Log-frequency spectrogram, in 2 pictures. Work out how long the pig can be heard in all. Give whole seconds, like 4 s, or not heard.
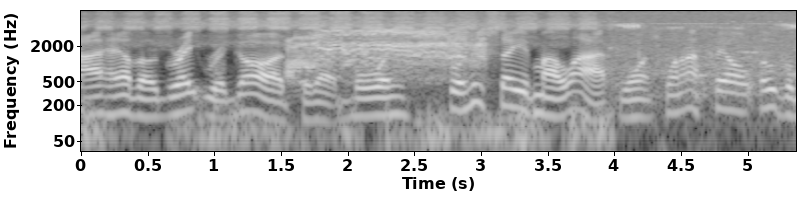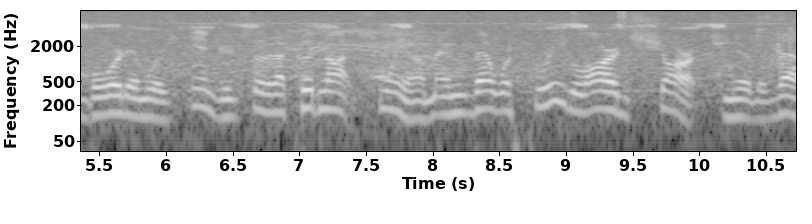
3 s.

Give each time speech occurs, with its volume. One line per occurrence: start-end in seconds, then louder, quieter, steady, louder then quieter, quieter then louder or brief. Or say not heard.
0.0-10.6 steady.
